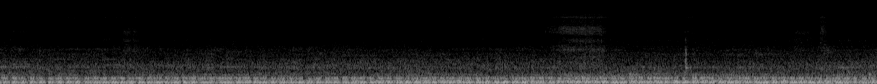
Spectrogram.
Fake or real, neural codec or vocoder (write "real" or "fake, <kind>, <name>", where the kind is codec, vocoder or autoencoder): fake, codec, SNAC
